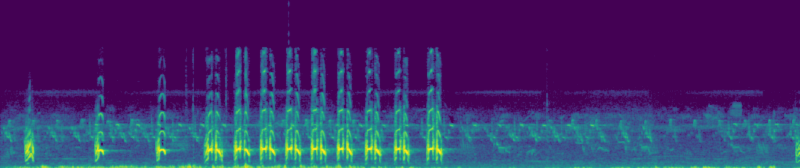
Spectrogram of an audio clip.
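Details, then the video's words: Baby partridge chick calling: loud, high piping notes, a few spaced ones then a fast regular series of about nine repeated peeps, with low rustling and handling noise beneath. "Sweet voice of baby pheasant || teetar ke bache ki pyari aavaz"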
